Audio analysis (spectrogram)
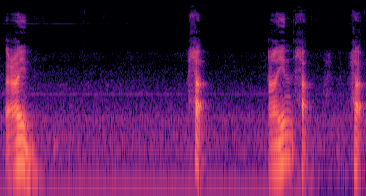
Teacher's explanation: Yang kedua dari tenggorokan adalah tengah tenggorokan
